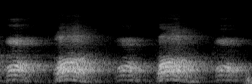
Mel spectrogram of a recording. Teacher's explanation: Disebut huruf lahawiyah. Disebut huruf lahawiyah. Artinya huruf sebangsa telak lidah.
